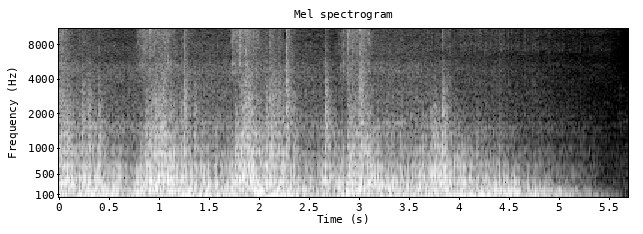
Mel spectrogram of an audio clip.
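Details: 1972 Ford Custom V8 after cold start: several quick throttle blips rising and falling cleanly over deep rumble before shut-off; revs freely, normal revving.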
